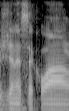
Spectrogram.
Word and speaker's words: je ne sais quoi: I think that gives it a little more je ne sais quoi, or whatever you want to say.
